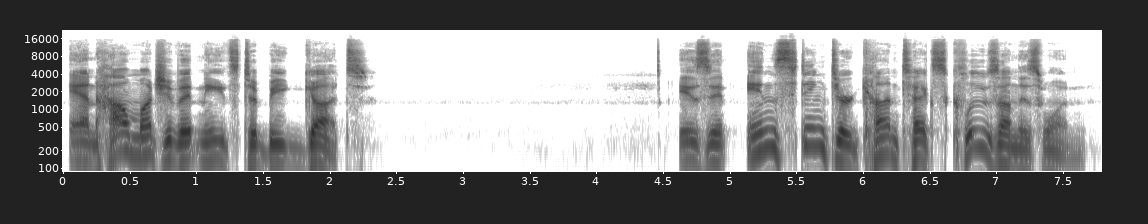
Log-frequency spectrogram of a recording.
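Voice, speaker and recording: A man's voice: mid-range voice, sing-song, gravelly, fairly bright tone, dry recording, studio quality. A man hosting a live-streamed trivia game show, reading questions and chatting with viewers in the chat, stretching out his dramatic answer reveals. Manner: playful, drawn-out dramatic reveals.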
